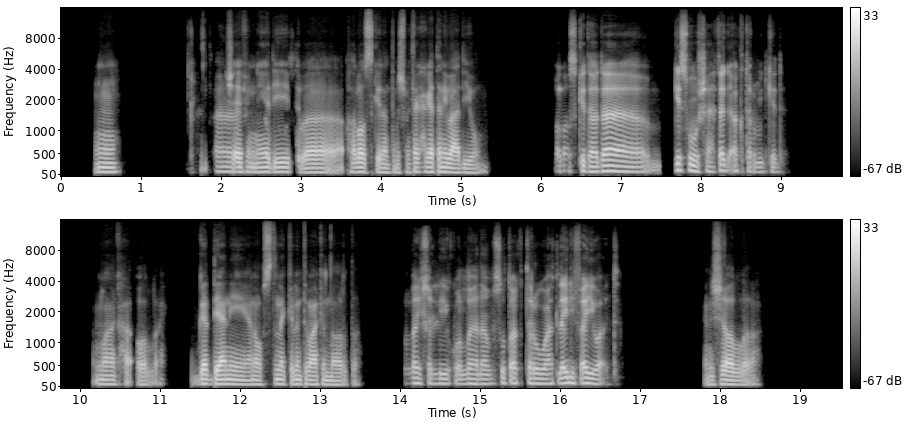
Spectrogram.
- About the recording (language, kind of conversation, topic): Arabic, podcast, إزاي تحافظ على أكل صحي بميزانية بسيطة؟
- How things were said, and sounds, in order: none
